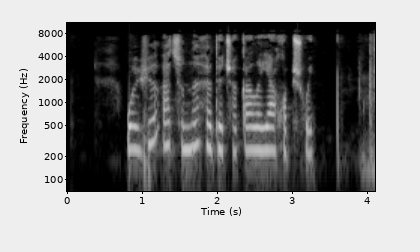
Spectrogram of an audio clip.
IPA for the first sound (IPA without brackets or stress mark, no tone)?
w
